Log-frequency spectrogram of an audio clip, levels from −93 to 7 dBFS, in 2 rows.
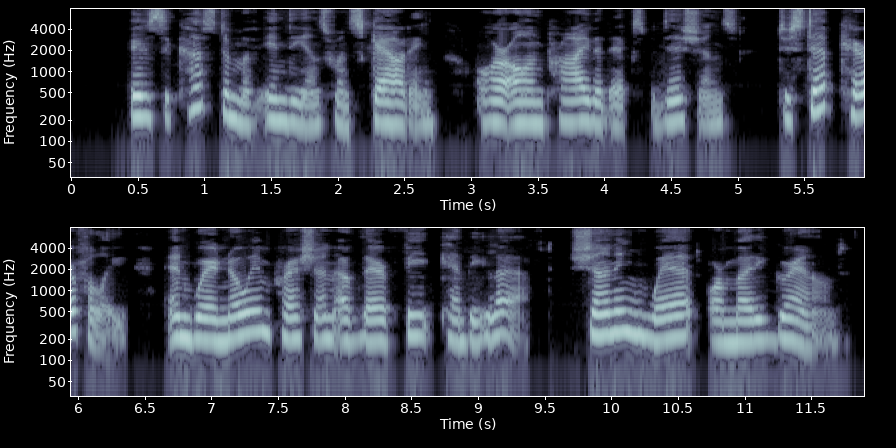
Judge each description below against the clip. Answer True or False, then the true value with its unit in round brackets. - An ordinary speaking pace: True (150 wpm)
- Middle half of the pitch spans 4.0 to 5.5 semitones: False (3.3 semitones)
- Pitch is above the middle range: True (200 Hz)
